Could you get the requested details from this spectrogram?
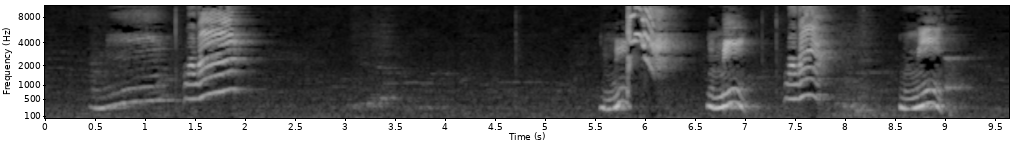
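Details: Talking pet ringneck parrot that says "mummy" and "radhe radhe"; two rising syllables, a pause of several seconds, then four short, sharp, squawky speech-like notes in a fast row.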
